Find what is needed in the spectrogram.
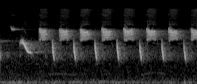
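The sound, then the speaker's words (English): A nightingale, recorded by Philip Radford in Gloucestershire, England, sings a rapid run of repeated bright, whistled notes, about eight in quick steady rhythm after an opening slur, clear with no voices present. “The British countryside is home to a vast array of creatures, but few whose song is quite as melodious as this nightingale, recorded by Philip Radford in Gloucestershire, England.”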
